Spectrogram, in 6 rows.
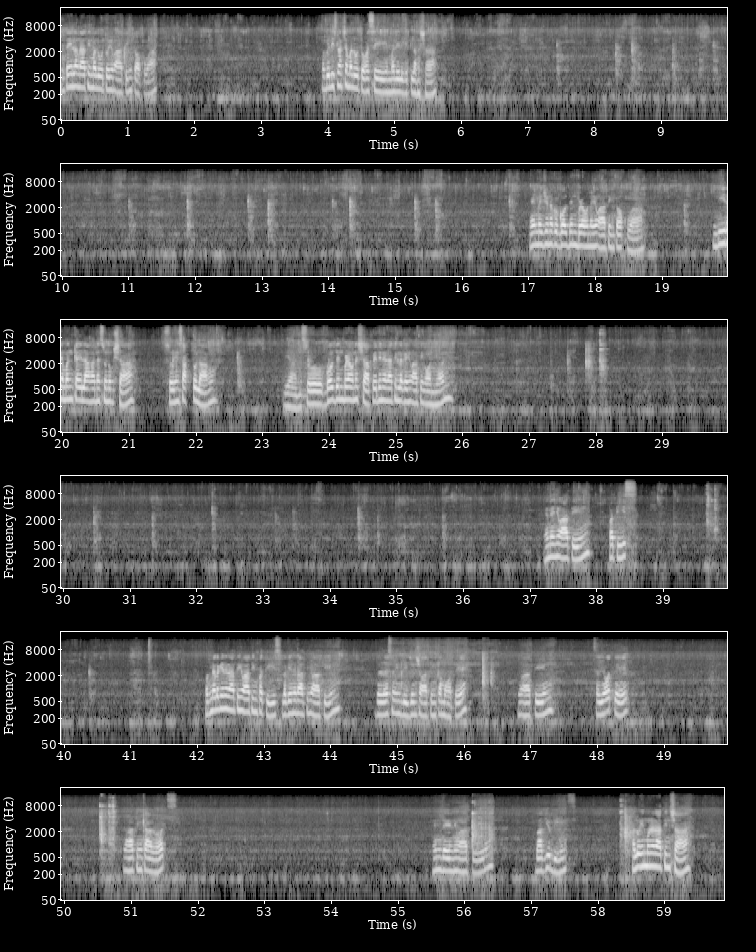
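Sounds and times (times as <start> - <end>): tofu sizzling in oil: 0.0 - 59.9
spatula clicking and scraping: 4.9 - 17.0, 18.3 - 19.8, 22.0 - 24.0, 25.0 - 37.0, 38.8 - 41.8.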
